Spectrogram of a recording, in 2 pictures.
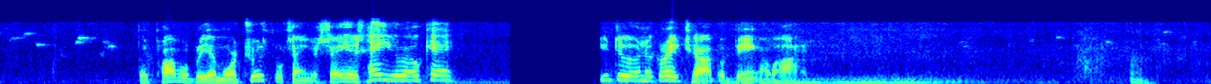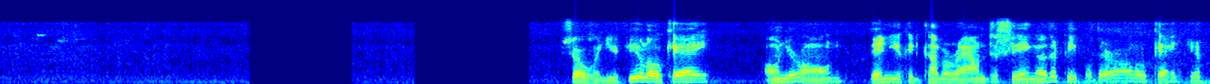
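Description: A young man talks over an online call.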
